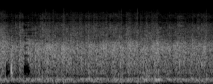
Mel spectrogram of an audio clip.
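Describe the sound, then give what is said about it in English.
A steady wash of audience clapping, dense and fairly loud, with many hands blending into a continuous crackle for a couple of seconds and no voices over it. “Wait, everybody clap it up.”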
